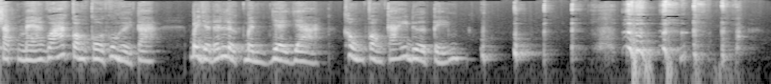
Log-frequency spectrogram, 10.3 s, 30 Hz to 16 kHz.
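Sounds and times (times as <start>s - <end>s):
speech: 0.0s - 7.0s
elderly man coughing violently: 7.6s - 10.0s.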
